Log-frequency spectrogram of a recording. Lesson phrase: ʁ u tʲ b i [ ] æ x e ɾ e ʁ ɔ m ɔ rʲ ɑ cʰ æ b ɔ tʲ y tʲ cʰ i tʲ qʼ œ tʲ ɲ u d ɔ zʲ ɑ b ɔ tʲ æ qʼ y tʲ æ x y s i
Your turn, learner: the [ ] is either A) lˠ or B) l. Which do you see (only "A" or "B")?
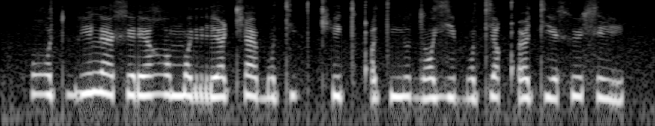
B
